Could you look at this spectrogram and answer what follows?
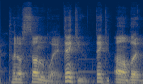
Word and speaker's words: Purosangue: We got I cannot pronounce that Purosangue. Purosangue. Purosangue.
